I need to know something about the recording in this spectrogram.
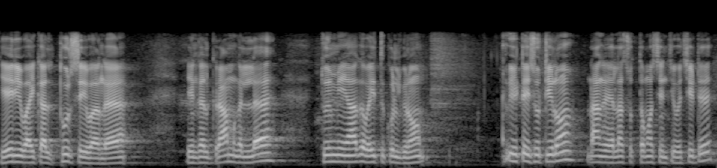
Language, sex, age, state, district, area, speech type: Tamil, male, 45-60, Tamil Nadu, Viluppuram, rural, spontaneous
